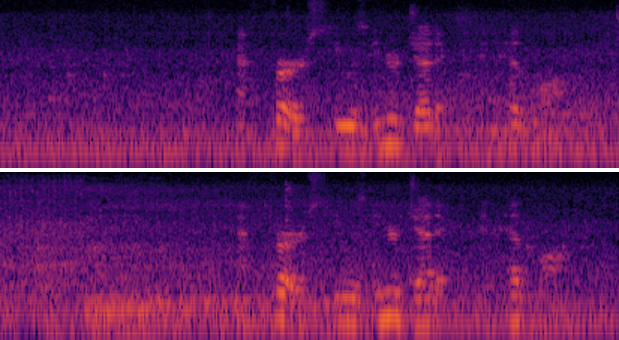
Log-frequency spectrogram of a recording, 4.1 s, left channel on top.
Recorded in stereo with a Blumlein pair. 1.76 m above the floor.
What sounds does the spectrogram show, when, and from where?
1.6 s a man speaking: 5° left, 0.7 m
